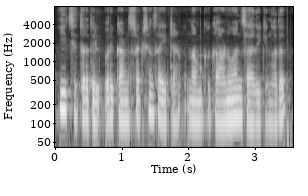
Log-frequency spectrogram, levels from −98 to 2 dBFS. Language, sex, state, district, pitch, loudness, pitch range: Malayalam, male, Kerala, Kollam, 120 Hz, -17 LUFS, 115-125 Hz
